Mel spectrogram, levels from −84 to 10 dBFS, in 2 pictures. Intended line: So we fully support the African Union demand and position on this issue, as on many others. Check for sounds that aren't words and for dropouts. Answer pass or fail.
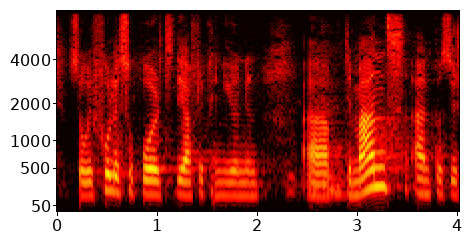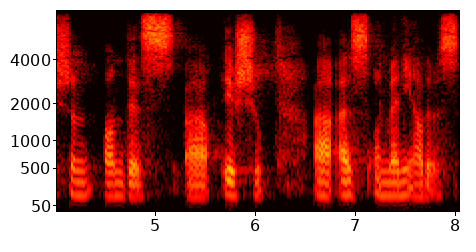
pass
